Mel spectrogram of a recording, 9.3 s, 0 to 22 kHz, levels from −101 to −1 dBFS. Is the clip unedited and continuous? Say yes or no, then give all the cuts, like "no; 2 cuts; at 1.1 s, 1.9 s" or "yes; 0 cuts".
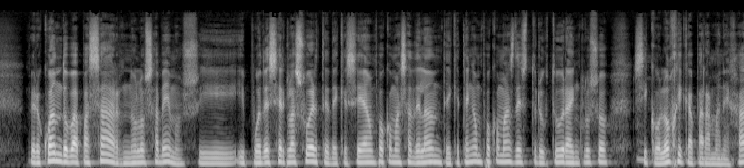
no; 1 cut; at 3.6 s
